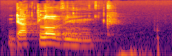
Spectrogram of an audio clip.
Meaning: date palm (any tree of the genus Phoenix)
- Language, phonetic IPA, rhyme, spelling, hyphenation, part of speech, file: Czech, [ˈdatlovɲiːk], -ovɲiːk, datlovník, dat‧lov‧ník, noun, Cs-datlovník.ogg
